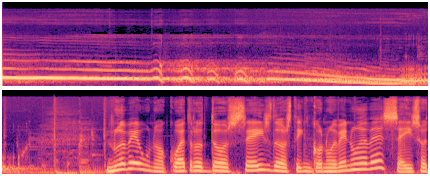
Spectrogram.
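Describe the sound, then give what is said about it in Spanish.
A person imitates a wolf howl: one long, sustained voiced tone slowly sliding downward, followed by a string of wavering, yipping rises and falls in pitch. “Uh, no, voy a, no voy a hacer el lobo hoy. Bueno, venga, lo hago.”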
